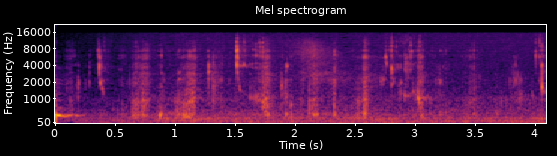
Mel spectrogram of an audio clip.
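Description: A person chewing food close to the microphone: irregular small clicking mouth sounds.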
